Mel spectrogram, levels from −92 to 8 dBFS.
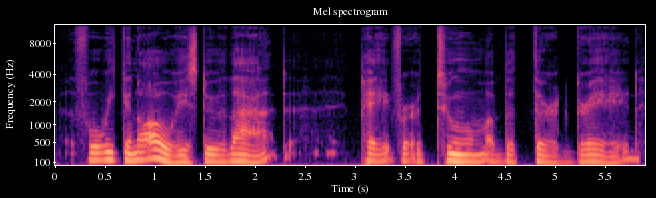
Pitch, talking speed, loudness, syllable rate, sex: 120 Hz, 130 wpm, -16 LUFS, 3.5 syllables/s, male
